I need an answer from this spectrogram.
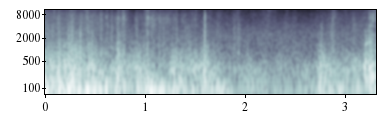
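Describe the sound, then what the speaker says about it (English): Strong mountain wind gusts batter a tent in rough, loud surges of buffeting and flapping that swell and ease without pause. "it's handling an absolute hammering with wind"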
